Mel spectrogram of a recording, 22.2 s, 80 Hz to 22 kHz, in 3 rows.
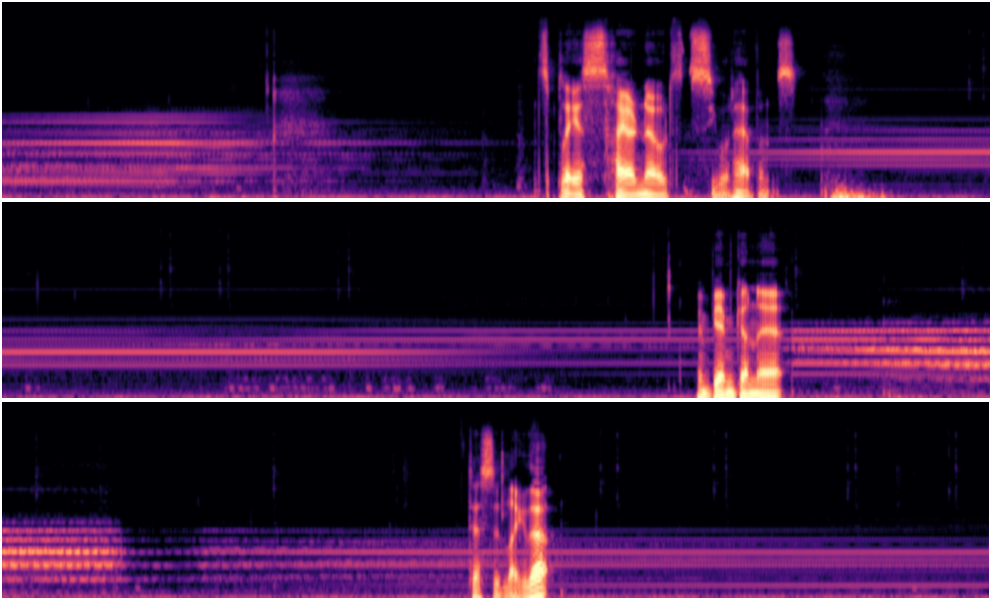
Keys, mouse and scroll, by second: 7.3 click, 8.6 click, 9.1 click, 10.0 click, 13.3 click, 14.6 click, 15.6-17.1 drag, 19.3 click, 20.2 click, 21.2 click, 21.9 click.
